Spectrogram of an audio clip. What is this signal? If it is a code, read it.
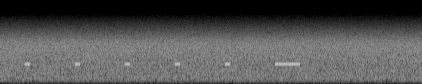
Radio time signal (six pips, as the Greenwich Time Signal), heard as pips, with radio static.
